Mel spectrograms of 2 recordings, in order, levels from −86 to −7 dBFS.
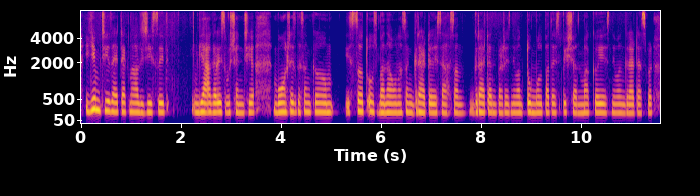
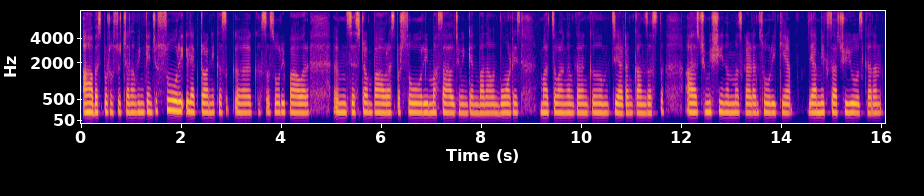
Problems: background sounds at intervals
